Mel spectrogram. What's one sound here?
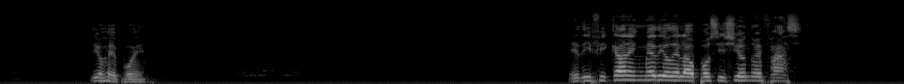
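A man preaches loudly through a microphone, in short bursts with pauses.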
